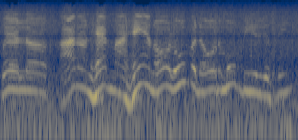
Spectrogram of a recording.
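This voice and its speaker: A man's voice: extremely high pitch, fairly quick. An actor playing a humble, naive and easily flustered man who stammers and repeats himself in folksy speech, in old radio comedy style. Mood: flustered, polite. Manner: stammering repetitions, deferential, folksy ungrammatical speech. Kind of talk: 1930s-40s radio comedy acting. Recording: muffled, noisy old radio recording.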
